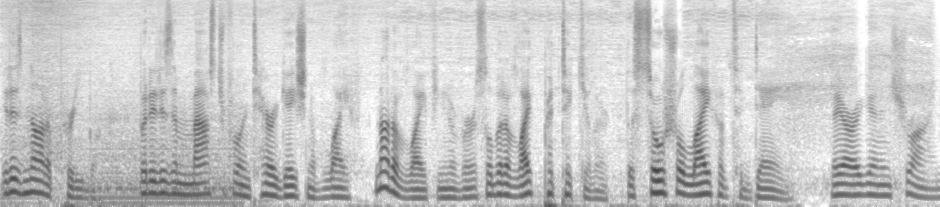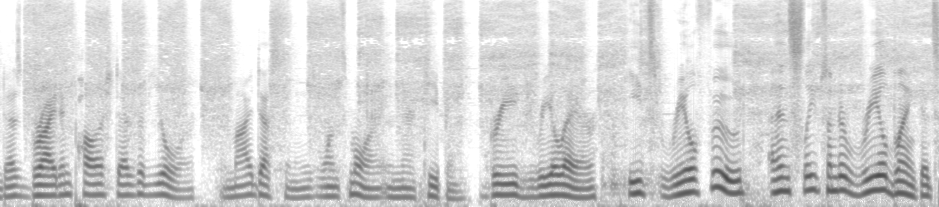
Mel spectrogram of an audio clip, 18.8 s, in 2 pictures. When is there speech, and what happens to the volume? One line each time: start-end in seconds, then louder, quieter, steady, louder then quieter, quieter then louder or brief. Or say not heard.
0.0-18.7 quieter then louder.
